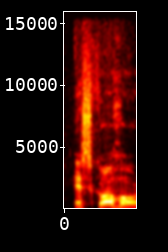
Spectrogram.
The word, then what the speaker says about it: escojo: Because a G in front of an O would be the hard G sound, like go. We want it to sound like ho, right? So therefore we have to change the G to J because the infinitives, escoger, recoger, etc., are all the soft G, so we need to maintain the soft G sound. That's why we insert a J.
